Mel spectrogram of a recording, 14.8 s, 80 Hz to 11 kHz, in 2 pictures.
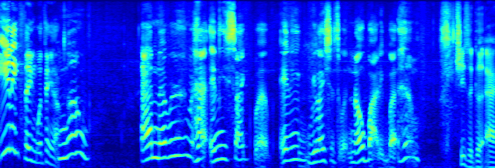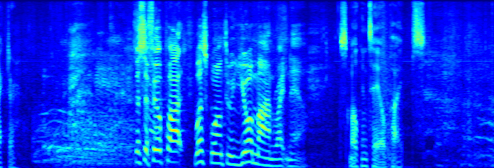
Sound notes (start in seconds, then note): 7.9 crowd exclaiming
